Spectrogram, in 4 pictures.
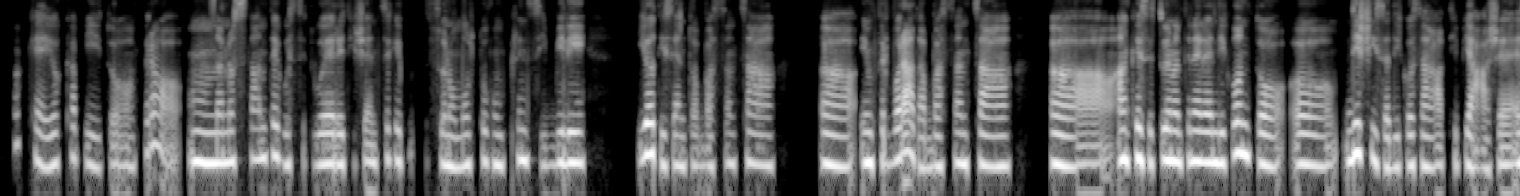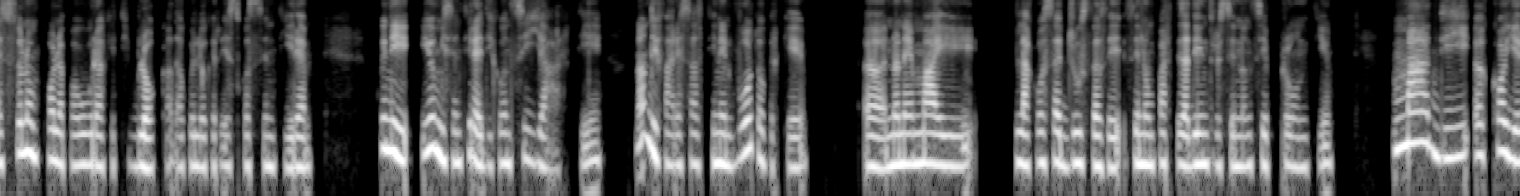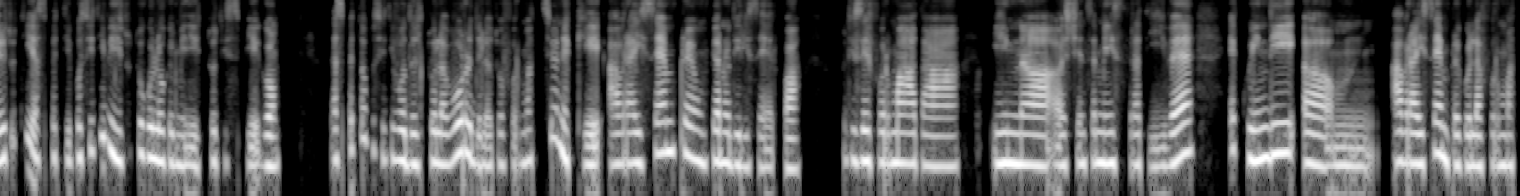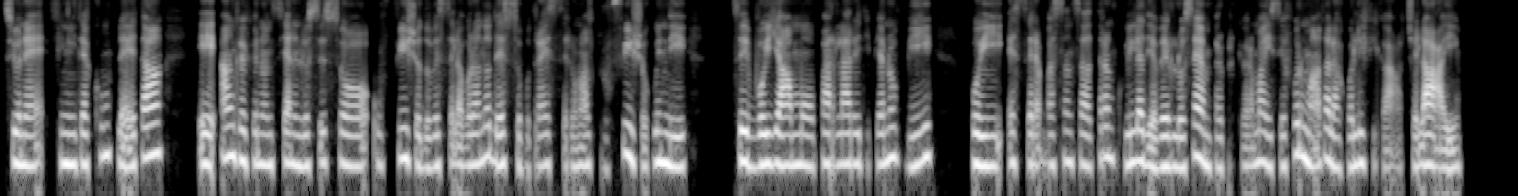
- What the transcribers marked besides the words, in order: none
- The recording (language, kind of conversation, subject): Italian, advice, Come posso capire perché mi sento bloccato nella carriera e senza un senso personale?
- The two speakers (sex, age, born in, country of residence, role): female, 20-24, Italy, Italy, advisor; female, 25-29, Italy, Italy, user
